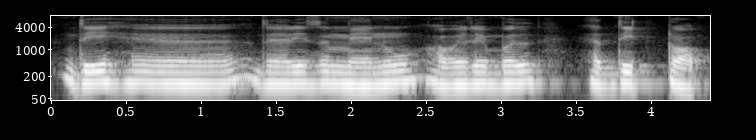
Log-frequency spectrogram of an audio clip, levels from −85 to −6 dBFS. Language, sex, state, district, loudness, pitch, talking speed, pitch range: English, male, Gujarat, Valsad, -15 LUFS, 125 Hz, 135 wpm, 125-130 Hz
